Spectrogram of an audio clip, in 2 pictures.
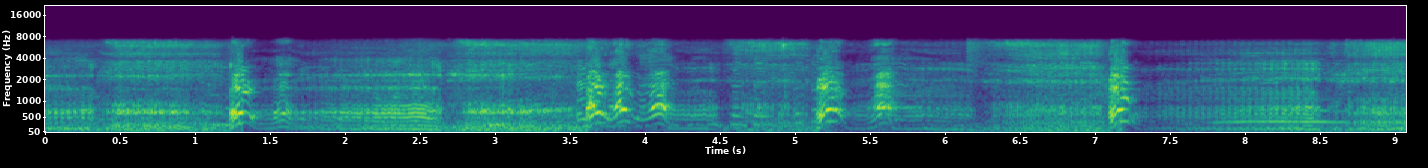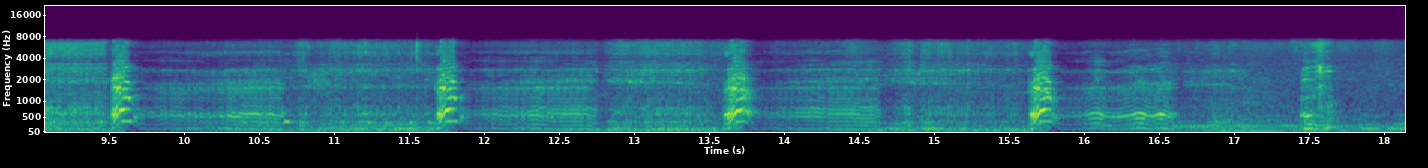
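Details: Cody, a former stray aspin recently adopted, keeps up a continuous warbling growl interrupted by many quick, sharp barks, some in tight pairs, across the whole stretch.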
